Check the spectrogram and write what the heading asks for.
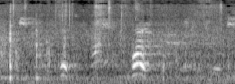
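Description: Two short, high-pitched shouts from kho-kho players about three-quarters of a second apart, over a background of outdoor voices, with a couple of sharp clicks right at the start.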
